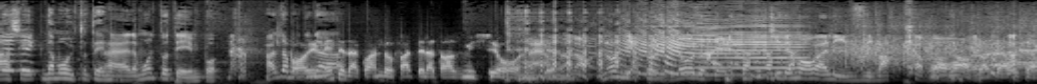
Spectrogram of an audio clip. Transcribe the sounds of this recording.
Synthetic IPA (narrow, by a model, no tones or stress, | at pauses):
asd̪amolt̪ot̪ɛɛd̪amolt̪ot̪ɛmpo | ad̪apɾobabilmẽnt̪ed̪akwand̪ofat̪ːelat̪ɾazmisːjo̰ːnenɔnond̪iakːord̪eloːd̪oket͡ʃid̪emoɾalid̪zːivat͡ʃːapɔlakaɾka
